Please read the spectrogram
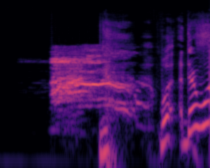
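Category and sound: sound effect, wilhelm scream sound effect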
